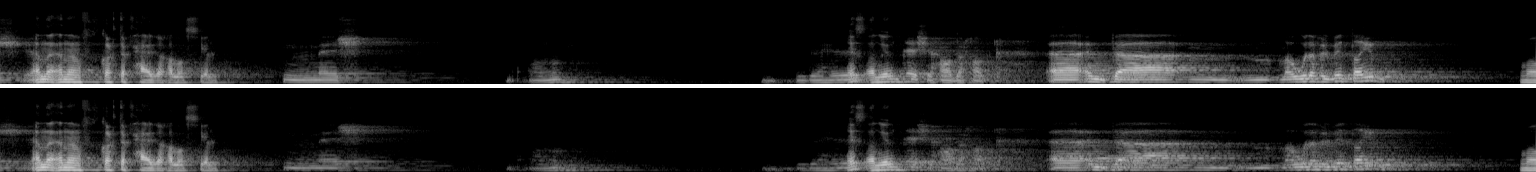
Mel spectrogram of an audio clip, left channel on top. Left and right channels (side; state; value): both; normal; correlation 0.80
